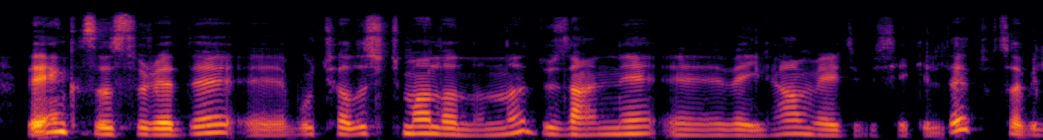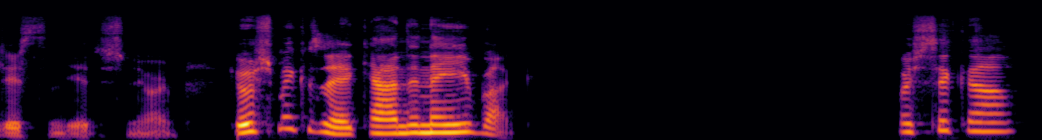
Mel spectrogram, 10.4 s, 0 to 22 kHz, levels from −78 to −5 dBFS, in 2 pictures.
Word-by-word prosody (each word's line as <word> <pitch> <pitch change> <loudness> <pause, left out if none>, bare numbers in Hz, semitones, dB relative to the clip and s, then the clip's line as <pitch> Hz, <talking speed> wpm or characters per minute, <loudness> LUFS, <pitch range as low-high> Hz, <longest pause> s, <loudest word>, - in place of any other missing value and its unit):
ve - - +9
en 250 - +5
kısa 180 -6 -1
sürede, 180 +6 0
eee, 75 +1 -9
bu 90 - -8
çalışma 195 +3 -4
alanını 175 - -4
düzenli, 175 0 -4 0.2
eee, 155 -1 -10
ve 155 -1 -4
ilham 180 +5 -7
verici 150 -2 -7
bir - - -25
şekilde 275 - -5
tutabilirsin - - -8
diye - - -13
düşünüyorum. - - -17 0.2
Görüşmek 285 +8 +4
üzere, 190 -9 +4
kendine 210 +3 +7
iyi 230 -1 +4
bak. 185 - -6 1.9
Hoşça 240 +4 -2
kal. 255 -1 0
190 Hz, 145 wpm, -24 LUFS, 165-230 Hz, 1.9 s, ve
